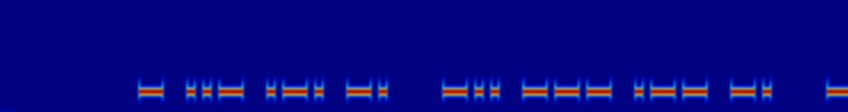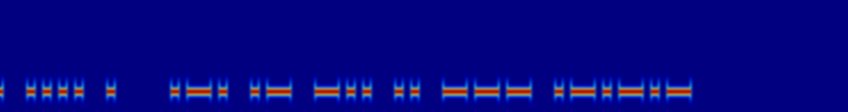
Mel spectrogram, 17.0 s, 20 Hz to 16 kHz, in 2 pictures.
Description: Morse code, heard as a keyed tone, about 15 wpm, 700 Hz. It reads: TURN DOWN THE RADIO.
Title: Sentences from Top 1000 Words - Review Part 3 - 15wpm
